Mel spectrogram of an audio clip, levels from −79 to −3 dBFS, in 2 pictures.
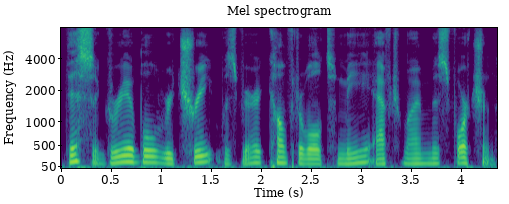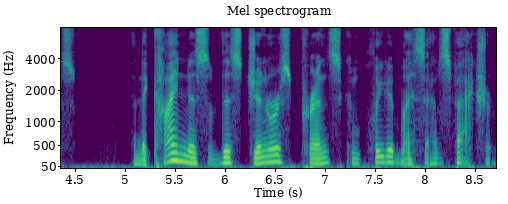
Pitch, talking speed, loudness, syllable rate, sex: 115 Hz, 145 wpm, -22 LUFS, 5.2 syllables/s, male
